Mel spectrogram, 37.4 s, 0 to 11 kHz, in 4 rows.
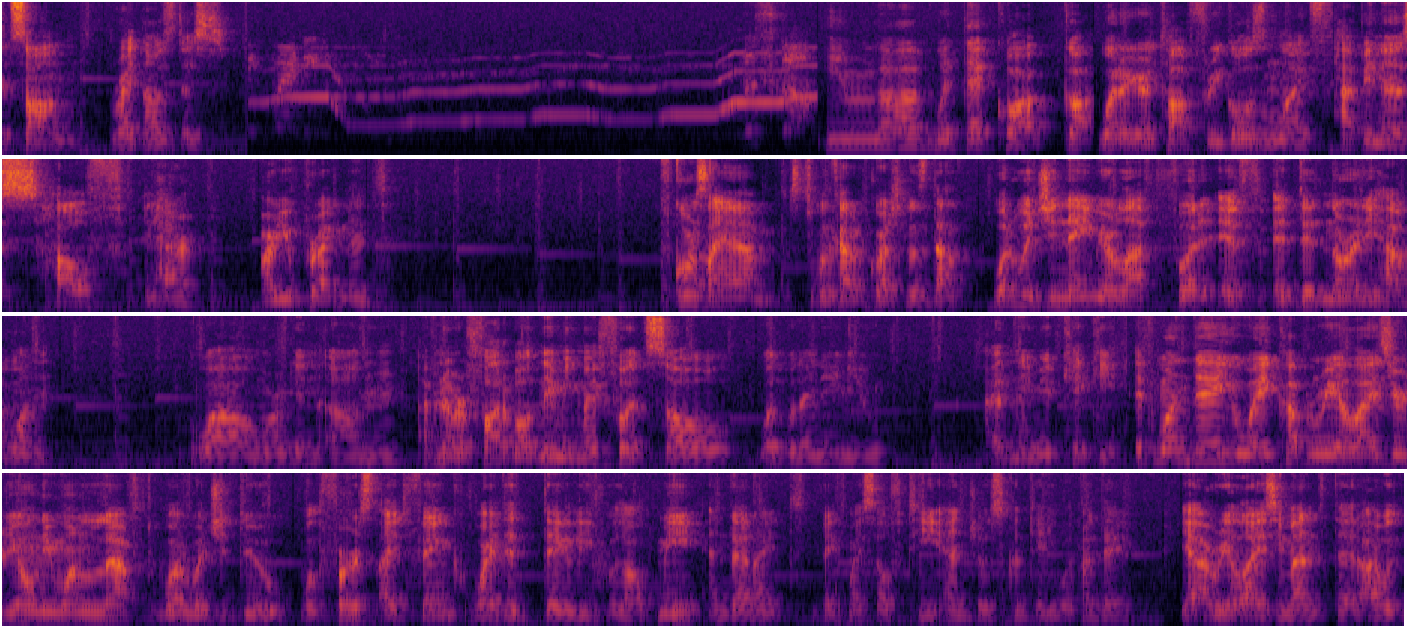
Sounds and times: Speech: 0.0 - 2.4, 5.0 - 12.0, 13.8 - 19.1, 20.0 - 24.6, 25.3 - 37.4
Music: 0.0 - 5.7, 7.2 - 37.4
Inside, small room: 0.0 - 37.4.

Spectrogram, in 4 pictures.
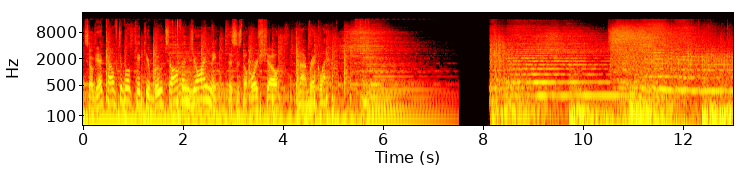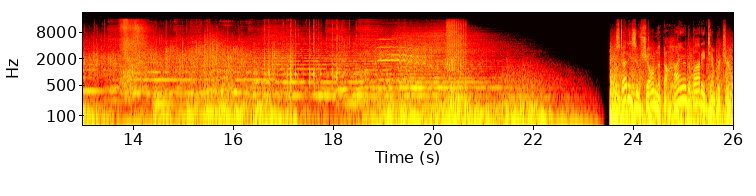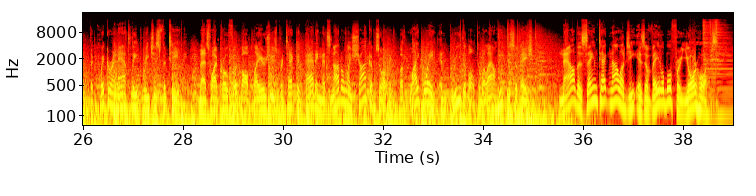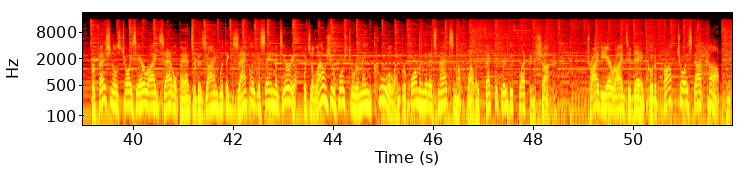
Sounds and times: Music: 0.0 - 36.4, 38.1 - 51.9
Clip-clop: 16.3 - 19.0
Neigh, whinny: 18.6 - 20.7.

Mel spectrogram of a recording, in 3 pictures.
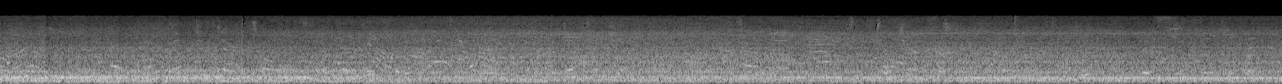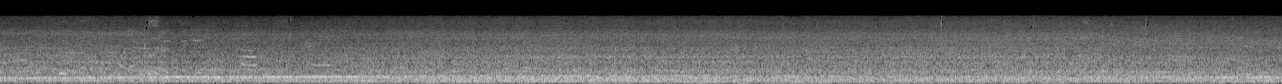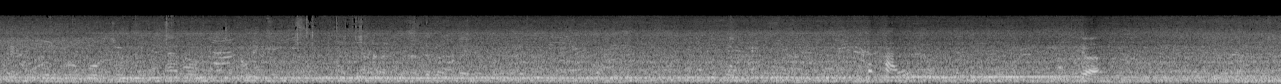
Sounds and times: Speech: 0.0 - 16.2, 25.4 - 32.1, 32.8 - 35.0
Fixed-wing aircraft, airplane: 0.0 - 38.4
Outside, urban or manmade: 0.0 - 38.4.

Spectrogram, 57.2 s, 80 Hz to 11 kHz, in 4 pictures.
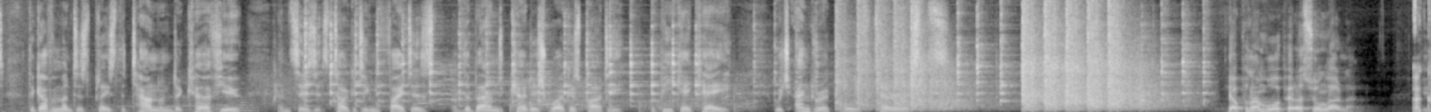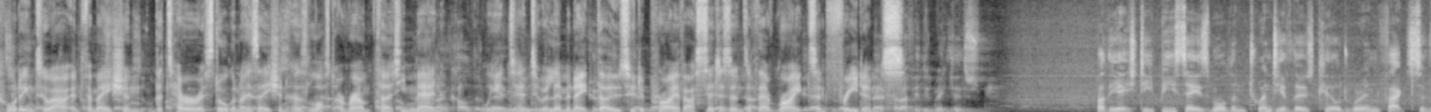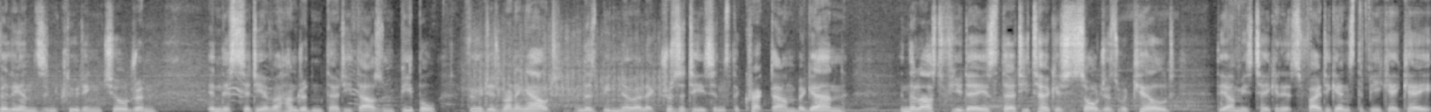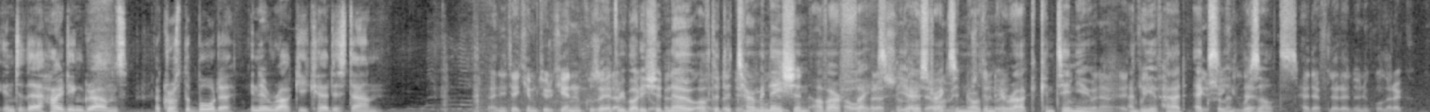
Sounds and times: Speech: 0.3 - 9.4, 14.2 - 24.2, 25.2 - 57.0.

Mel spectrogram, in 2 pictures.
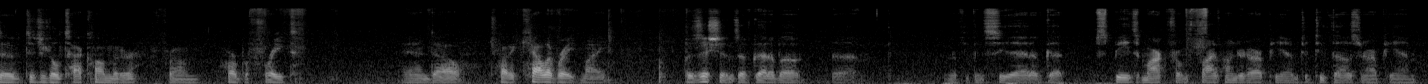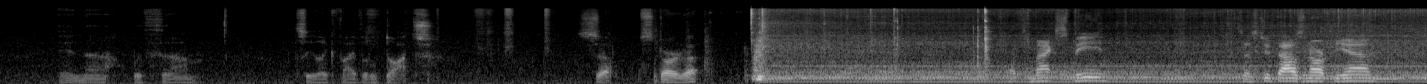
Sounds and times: Speech: 0.0 - 3.1, 4.0 - 6.2, 6.8 - 8.7, 9.4 - 14.2, 14.8 - 16.3, 17.2 - 18.7, 20.0 - 21.4, 24.4 - 25.4, 26.7 - 28.1.

